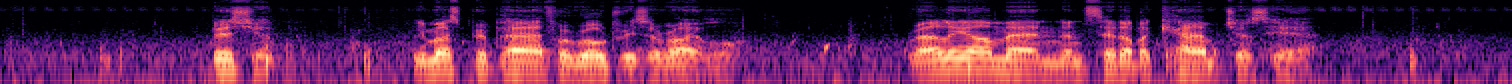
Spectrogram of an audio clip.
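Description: A man speaks in a deep, calm voice close by.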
